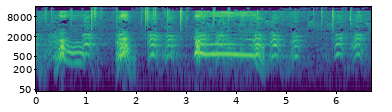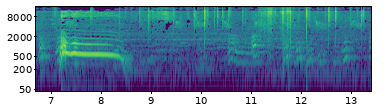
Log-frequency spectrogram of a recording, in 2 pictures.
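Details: Miniature Pinscher howling like a wolf: a series of short wavering yelping howls, then two long sustained howls around three and seven seconds, followed by quieter broken yips and whines.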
